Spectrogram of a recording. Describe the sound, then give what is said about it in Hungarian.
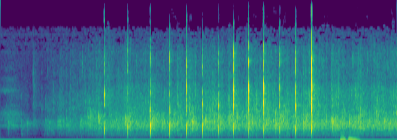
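A round of applause made of crisp, separate handclaps in a steady rhythm, about a dozen sharp smacks over a few seconds, for attendees from the USA who are asked to stand up, followed by a brief burst of a voice at the end. “Kérem az USA beléket, akik Amerikába jöttetek, álljatok fel egy nagy tapsot, ők jöttek legmesszebbről, jó?”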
